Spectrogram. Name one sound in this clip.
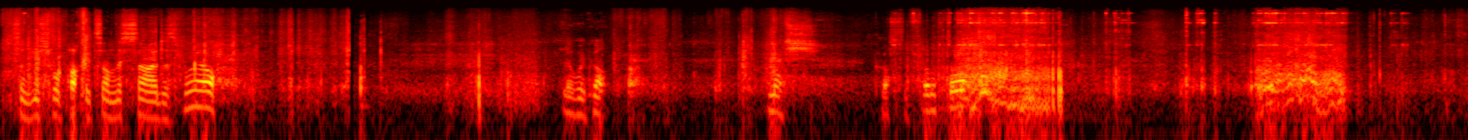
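Tent fabric rustles and flaps as it is handled.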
